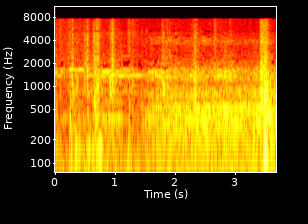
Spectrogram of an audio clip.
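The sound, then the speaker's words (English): A door opens with a few quick latch clicks and clunks, followed by a steady low rumble and a final sharp thud near the end, fairly loud. “Now open the door and get inside.”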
